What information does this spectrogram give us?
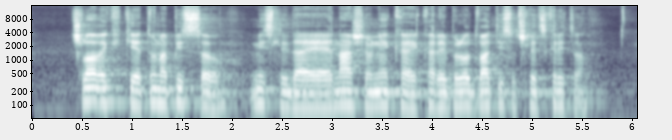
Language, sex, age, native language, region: Slovenian, male, 18-29, Slovenian, Savinja region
